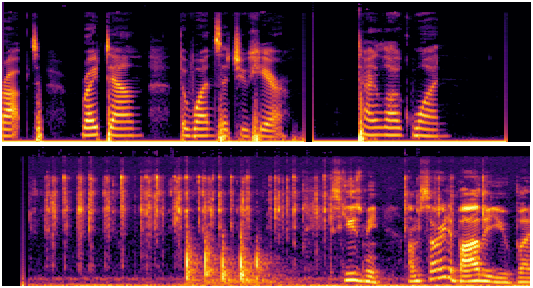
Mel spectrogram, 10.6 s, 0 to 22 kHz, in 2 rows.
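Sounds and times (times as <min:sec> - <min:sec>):
speech: 0:00.0 - 0:03.0, 0:03.6 - 0:04.5, 0:07.8 - 0:10.5
typing an email on a computer keyboard: 0:05.5 - 0:10.2.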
